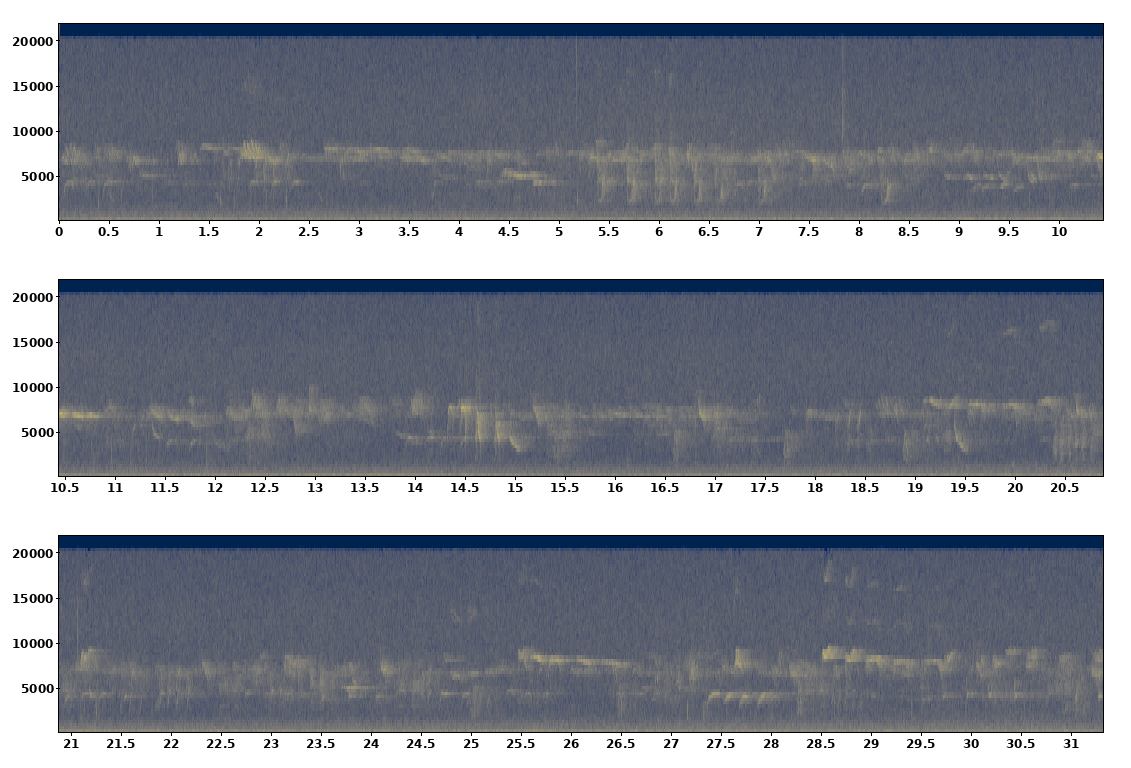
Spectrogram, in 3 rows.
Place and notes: Morasko Nature Reserve - autumn moring
morning nature sounds in the Morasko forest. (roland r-07)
